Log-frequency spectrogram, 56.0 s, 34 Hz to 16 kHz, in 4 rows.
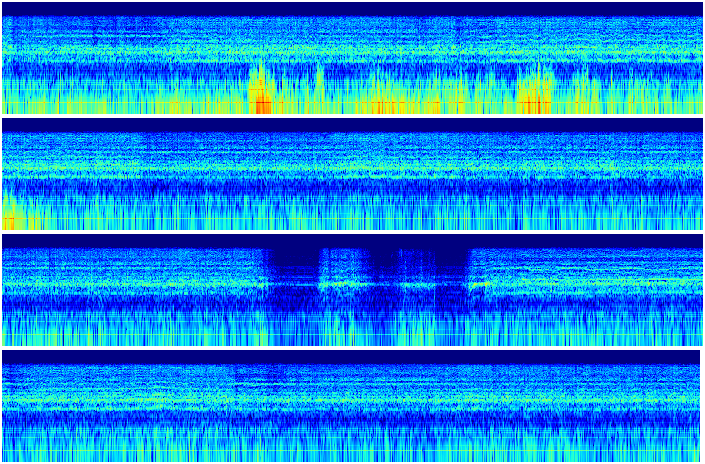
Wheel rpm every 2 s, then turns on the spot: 160, 160, 160, 160, 160, 160, 160, 160, 160, 160, 160, 160, 160, 160, 160, 160, 90, 40, 50, 160, 160, 160, 160, 160, 160, 160, 160, 160.
none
